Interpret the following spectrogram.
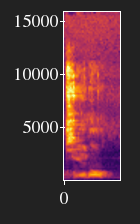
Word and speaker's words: Cannell: to tag me at Sean Cannell, rhymes with YouTube channel. It's kind of cheesy, I know, but it's a good way to remember the pronunciation.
